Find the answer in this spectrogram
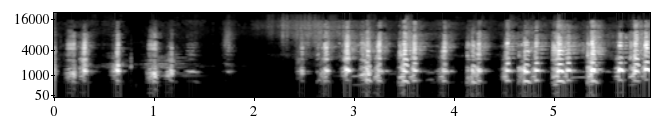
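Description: Canada geese honking: loud, nasal honks, a few spaced singly at first, then several birds overlapping in a fast chorus of about three honks per second.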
